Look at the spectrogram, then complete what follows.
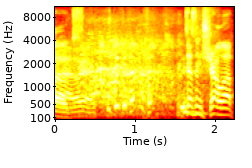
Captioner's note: audience laughs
